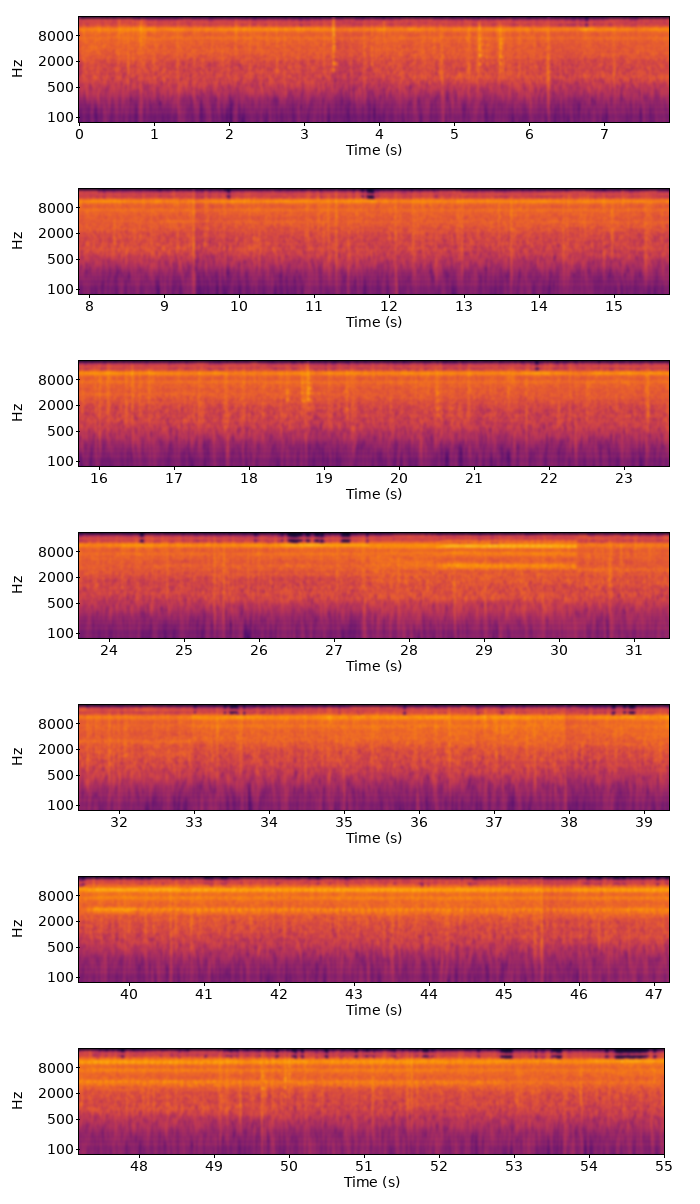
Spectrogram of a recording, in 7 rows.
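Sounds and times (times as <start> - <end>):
heavy rain falling: 0.0 - 55.0
raindrops tapping: 0.0 - 55.0.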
